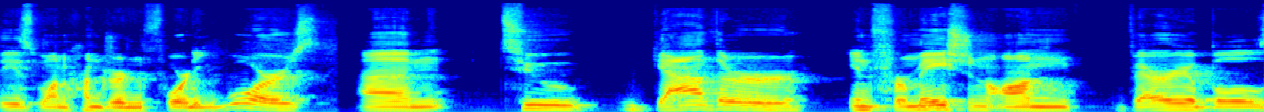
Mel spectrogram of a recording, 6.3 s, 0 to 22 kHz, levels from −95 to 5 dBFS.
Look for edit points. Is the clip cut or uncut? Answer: cut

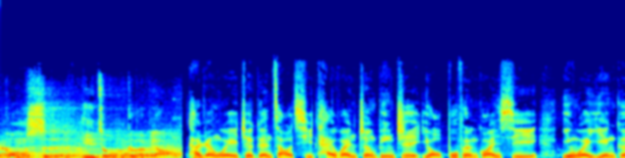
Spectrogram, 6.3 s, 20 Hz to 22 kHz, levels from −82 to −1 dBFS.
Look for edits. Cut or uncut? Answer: cut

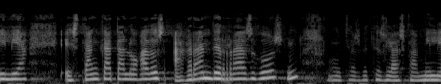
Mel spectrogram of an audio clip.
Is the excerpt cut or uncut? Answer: cut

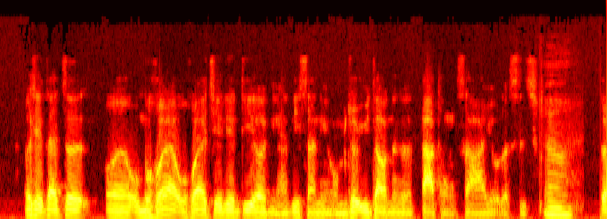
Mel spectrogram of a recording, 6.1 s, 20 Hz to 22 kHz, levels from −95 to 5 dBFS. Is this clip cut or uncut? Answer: uncut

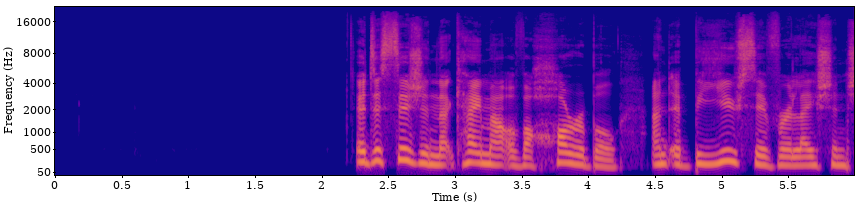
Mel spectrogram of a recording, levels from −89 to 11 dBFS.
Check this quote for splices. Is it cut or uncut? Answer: uncut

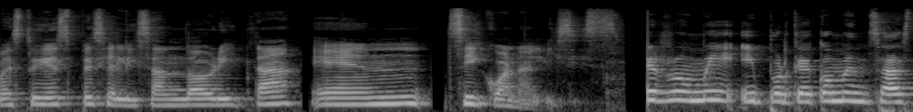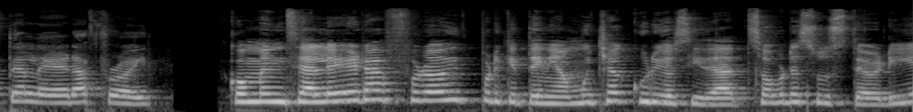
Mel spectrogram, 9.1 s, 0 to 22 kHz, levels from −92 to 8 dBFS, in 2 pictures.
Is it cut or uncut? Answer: uncut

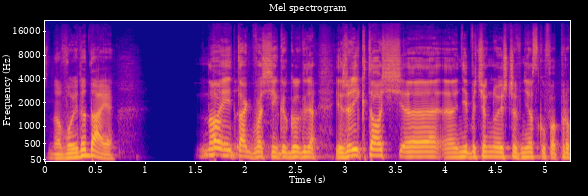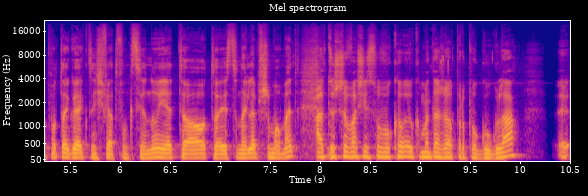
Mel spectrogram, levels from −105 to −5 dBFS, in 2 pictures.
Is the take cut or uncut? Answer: uncut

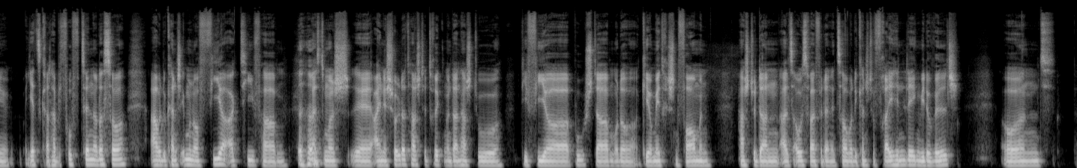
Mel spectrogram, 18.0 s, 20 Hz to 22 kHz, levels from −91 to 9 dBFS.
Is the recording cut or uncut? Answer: cut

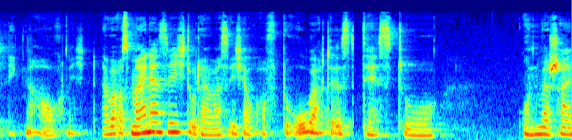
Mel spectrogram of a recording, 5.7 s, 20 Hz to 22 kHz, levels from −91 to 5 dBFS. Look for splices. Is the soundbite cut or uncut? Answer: cut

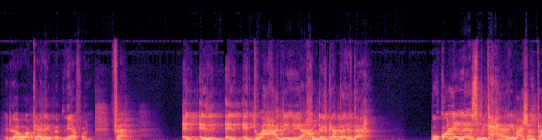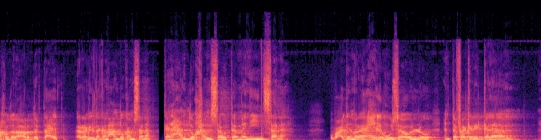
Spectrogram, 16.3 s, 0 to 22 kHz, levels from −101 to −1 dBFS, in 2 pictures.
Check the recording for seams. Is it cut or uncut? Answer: cut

